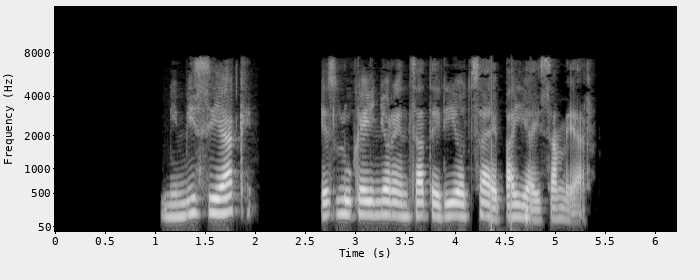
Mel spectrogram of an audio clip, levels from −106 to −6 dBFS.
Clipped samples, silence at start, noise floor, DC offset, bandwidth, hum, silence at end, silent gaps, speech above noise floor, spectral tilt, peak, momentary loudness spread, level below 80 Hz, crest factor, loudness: under 0.1%; 1.05 s; under -90 dBFS; under 0.1%; 7.8 kHz; none; 0.85 s; 2.05-2.66 s; over 65 dB; -6 dB/octave; -8 dBFS; 11 LU; -70 dBFS; 18 dB; -26 LUFS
